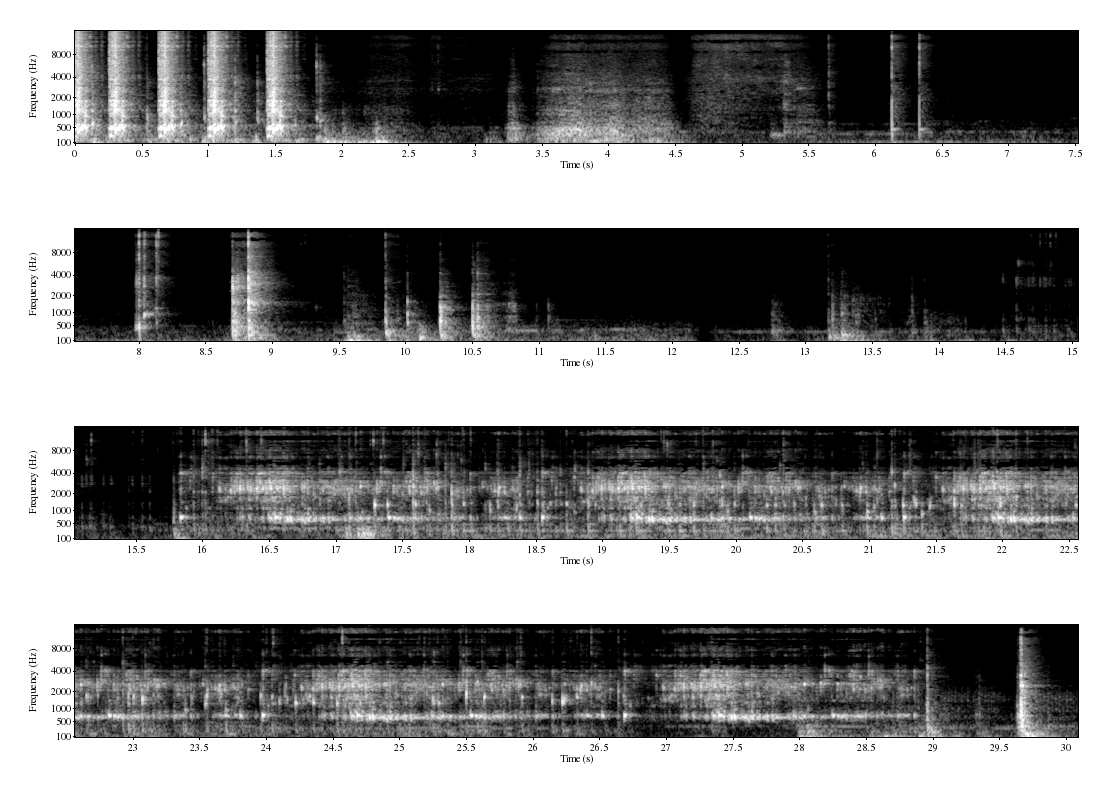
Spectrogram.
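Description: Toy coffee machine running for about thirteen seconds, a steady whir that swells about every three seconds and then stops suddenly. Before it, a run of sharp plastic clicks and taps as the toy pieces are handled.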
